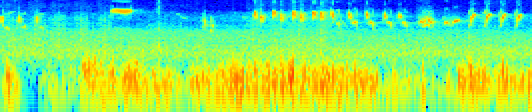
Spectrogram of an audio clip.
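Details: A female rufous-tailed rock thrush, a bird of mountain slopes and alpine meadows, gives short, thin, high notes in quick bursts, over a steady low rumble of wind.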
